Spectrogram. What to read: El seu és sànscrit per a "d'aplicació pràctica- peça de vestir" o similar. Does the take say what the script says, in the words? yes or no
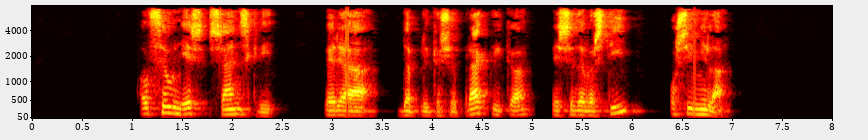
yes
